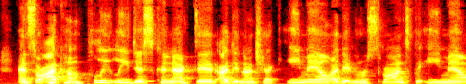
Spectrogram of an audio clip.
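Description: Speaking with an American accent, a woman delivers her words at a moderate pace and medium pitch in a bright, sharp tone with fairly even intonation. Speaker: school superintendent. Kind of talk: casual chat. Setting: video call.

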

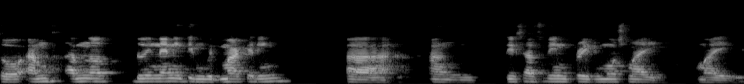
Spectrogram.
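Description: Over a quiet background, a man with a Spanish accent talks at a fairly slow pace. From Panama. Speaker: musician. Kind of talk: casual chat. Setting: video call. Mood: relaxed, reminiscing. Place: home room. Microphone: video call.

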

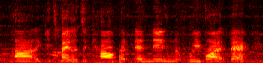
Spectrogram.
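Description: Speech moves at a fairly quick pace, with clear music playing in the background. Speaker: tour bus guide. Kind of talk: tour guide commentary. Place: bus.

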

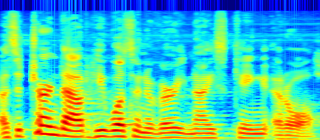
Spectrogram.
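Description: A man is speaking. He keeps a moderate pace. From Cuban-American. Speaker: lawyer. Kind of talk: storytelling presentation. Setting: conference panel with audience. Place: hall. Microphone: podium.

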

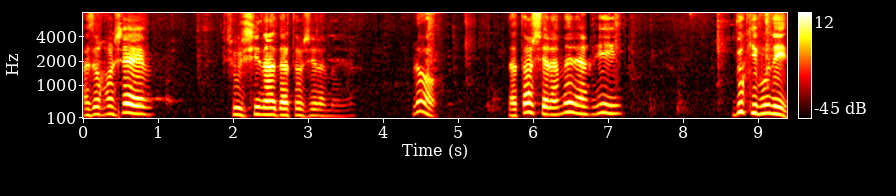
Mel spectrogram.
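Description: The speaker talks at a very slow pace with long, frequent pauses. Pitch variation is ordinary. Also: man, high pitch for a man. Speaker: religious teacher. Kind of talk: lecture. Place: hall. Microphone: lapel.

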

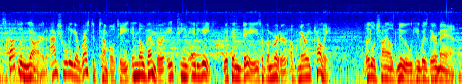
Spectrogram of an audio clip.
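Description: A man speaks in a dramatic tone with lively intonation. Noticeable background noise runs underneath. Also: medium pitch for a man, moderate pace, very even loudness. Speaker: news reporter. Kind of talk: true-crime documentary news narration, scripted and dramatic. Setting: voiceover over footage. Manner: grave, measured, dramatic storytelling delivery; formal, crisp news-reporter cadence.

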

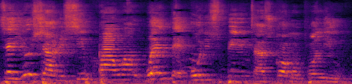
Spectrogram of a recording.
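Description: With audible room echo and light background noise, a man speaks at a fairly slow pace. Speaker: preacher. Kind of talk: sermon. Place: church.

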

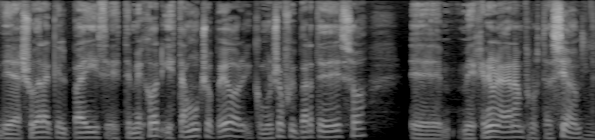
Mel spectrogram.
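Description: A man in a Rioplatense accent at a fairly quick pace, with ordinary pitch variation. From Argentina. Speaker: news channel host. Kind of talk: live political interview. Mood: reflective, frustrated in places. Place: studio. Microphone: studio mic.

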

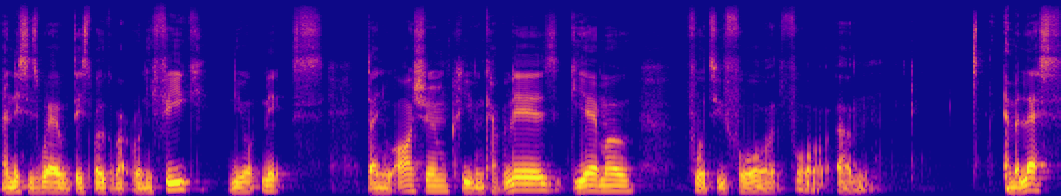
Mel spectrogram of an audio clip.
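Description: A man's very deep, low voice in a South London accent, very slow with long, frequent pauses and ordinary pitch variation, over a quiet background. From South London, Battersea. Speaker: creative director and sports marketing agency founder. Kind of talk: casual interview chat. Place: studio. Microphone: studio mic.

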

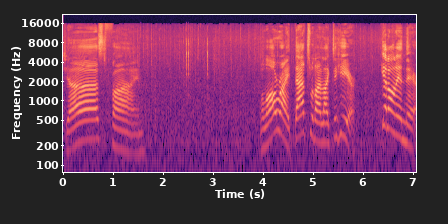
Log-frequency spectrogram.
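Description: In a put-on character voice, a woman talks slowly at a fairly high pitch, her bright, sharp tone moving in big pitch swings between long, frequent pauses.

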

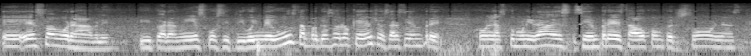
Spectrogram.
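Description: Light background noise sits behind this woman. She talks very fast, her intonation fairly even. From Dominican Republic, Santiago (Jacagua); Dominican Republic. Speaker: local political candidate; candidate. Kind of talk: TV interview. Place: studio. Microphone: lapel.

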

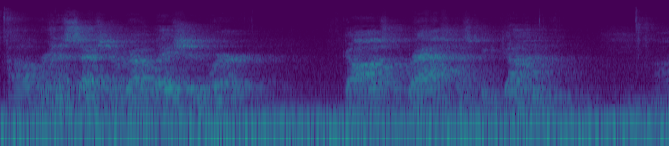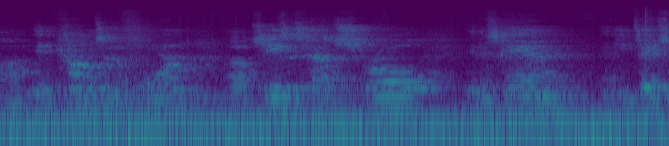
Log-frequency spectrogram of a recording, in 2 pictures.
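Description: A man speaks very slowly in a very deep, low, monotone voice, leaving long, frequent pauses. The room echoes strongly, and there is light background noise. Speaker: pastor. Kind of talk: sermon. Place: church. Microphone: camera far.

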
